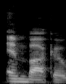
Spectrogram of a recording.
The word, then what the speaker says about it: Mgbako: We've clarified his last name is pronounced Mgbako. We kind of butchered that the last pod, but we won't do that again moving forward.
